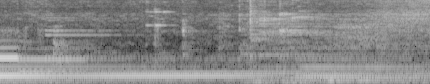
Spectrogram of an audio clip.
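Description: Two acoustic guitars letting their last chord ring out and die away at the close of a song, with a few soft plucked notes under the fading chord.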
